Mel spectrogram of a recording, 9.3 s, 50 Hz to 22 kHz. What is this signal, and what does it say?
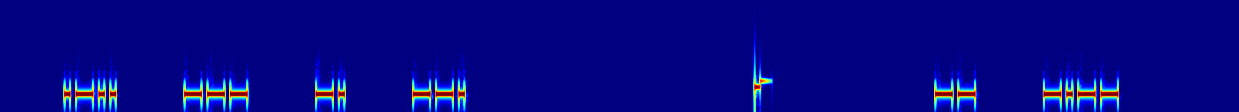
Morse code, heard as a keyed tone, about 28 wpm, spaced as for 13 wpm, 690 Hz. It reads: LONG MY
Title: 4x Character Spacing - Top 200 Words - 28wpm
